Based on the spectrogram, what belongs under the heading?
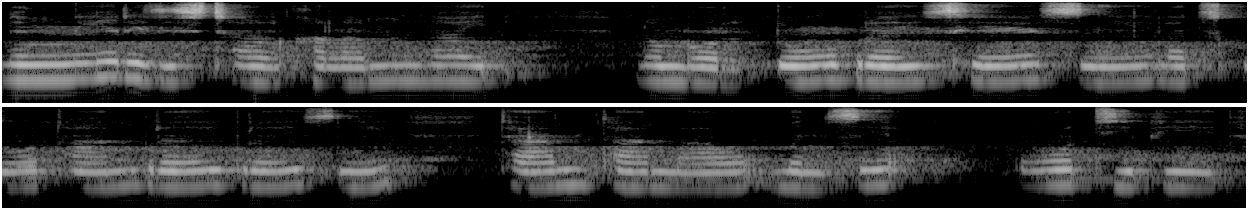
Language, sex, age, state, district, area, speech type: Bodo, female, 45-60, Assam, Kokrajhar, rural, read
